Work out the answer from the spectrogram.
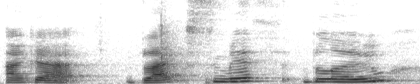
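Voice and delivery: ordinary delivery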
